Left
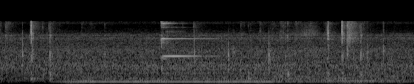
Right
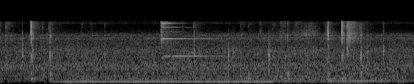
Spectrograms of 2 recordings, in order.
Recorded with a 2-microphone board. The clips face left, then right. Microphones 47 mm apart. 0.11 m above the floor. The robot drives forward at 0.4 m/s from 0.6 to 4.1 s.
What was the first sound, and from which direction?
A bell, 30° left (ahead or behind).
